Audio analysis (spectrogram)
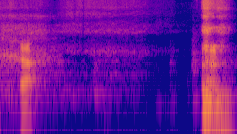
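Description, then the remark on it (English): Two short coughs, a lighter one followed after a brief quiet pause by a louder, harsher one, from a person who has had a cough all week. “I've had a cough all week, and it's finally decided to come back again.”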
